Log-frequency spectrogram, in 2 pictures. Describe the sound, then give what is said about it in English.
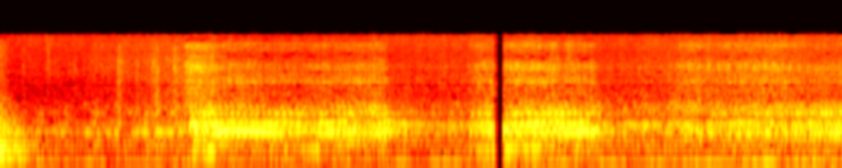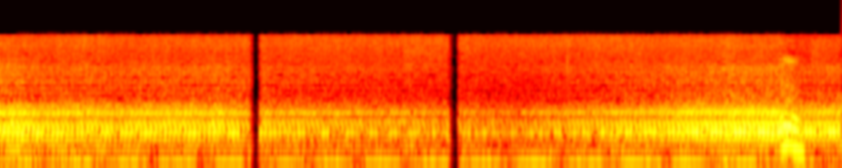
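A car engine roars steadily as the car is driven fast, a continuous low drone running under people talking. “I hope you don't mind me driving so fast. I'm in a terrible hurry.”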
